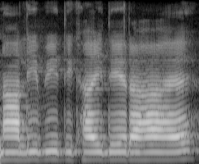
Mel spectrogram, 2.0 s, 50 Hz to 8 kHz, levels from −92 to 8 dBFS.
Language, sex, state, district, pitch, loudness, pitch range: Hindi, male, West Bengal, Alipurduar, 140 Hz, -17 LUFS, 135-140 Hz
